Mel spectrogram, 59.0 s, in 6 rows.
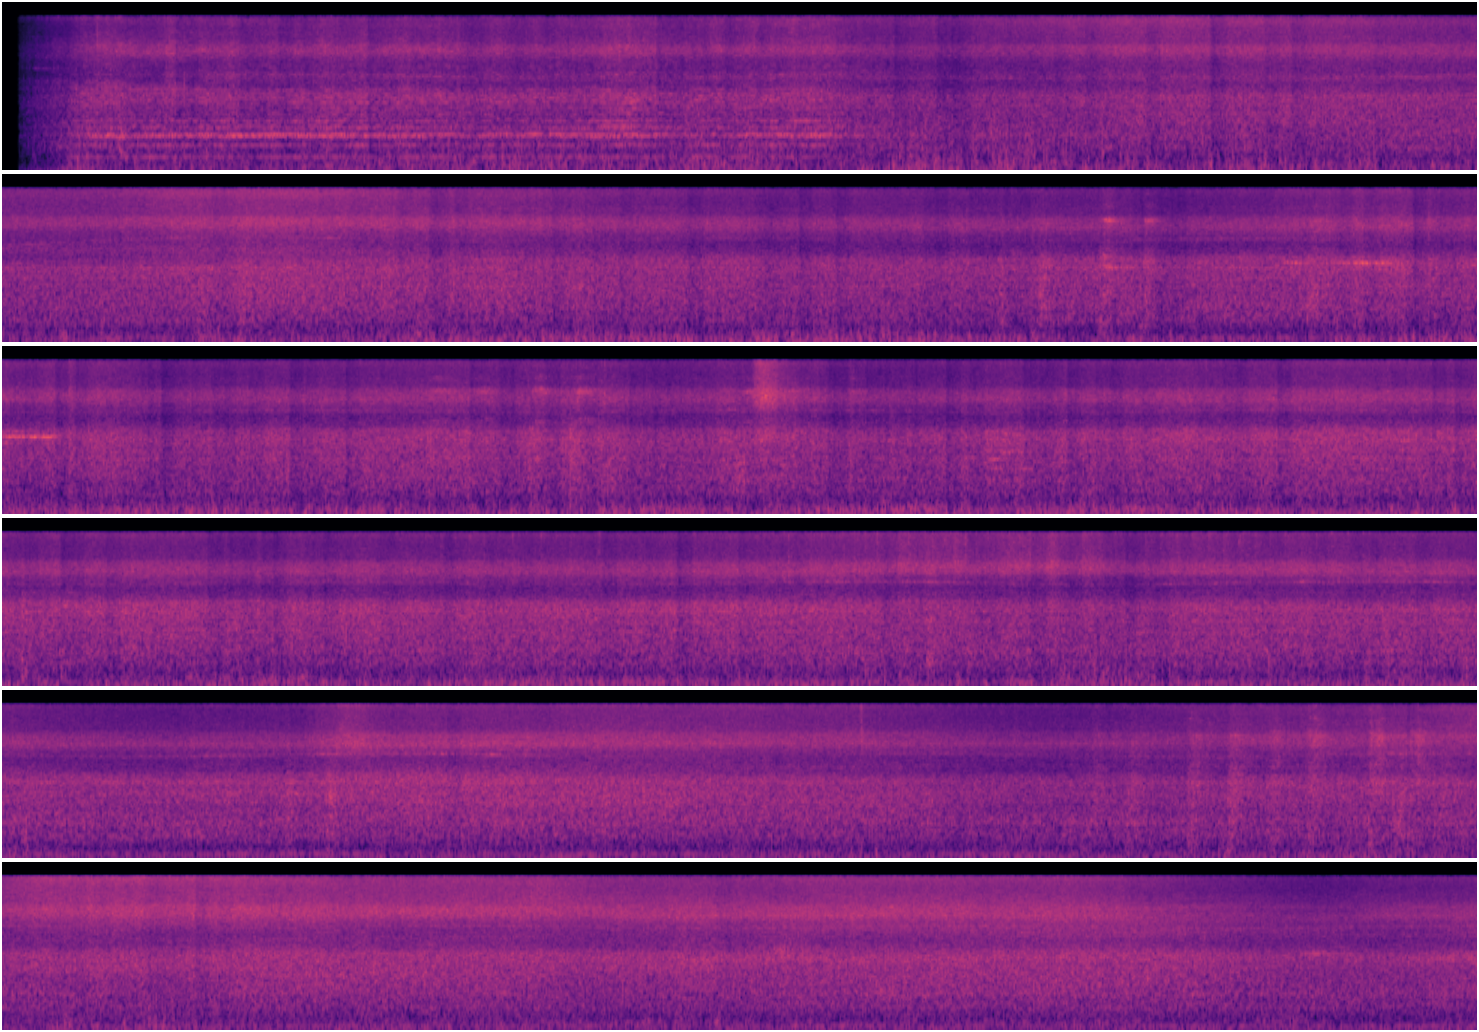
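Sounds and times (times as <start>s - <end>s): train rumbling over bridge: 0.0s - 59.0s
train horn: 0.2s - 6.3s, 18.3s - 20.2s.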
